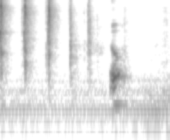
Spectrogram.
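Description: A deck of fortune-telling cards being shuffled by hand: a quick run of crisp card clicks, about four a second, that stops about a second and a half in.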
